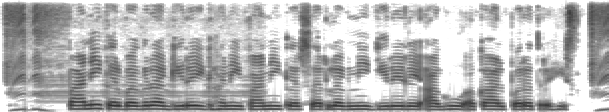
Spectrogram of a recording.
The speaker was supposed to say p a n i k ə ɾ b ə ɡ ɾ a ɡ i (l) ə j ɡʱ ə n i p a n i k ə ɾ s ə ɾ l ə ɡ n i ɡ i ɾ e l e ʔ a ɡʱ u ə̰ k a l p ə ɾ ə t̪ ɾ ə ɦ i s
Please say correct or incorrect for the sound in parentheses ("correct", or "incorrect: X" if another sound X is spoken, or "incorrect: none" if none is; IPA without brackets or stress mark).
incorrect: ɾ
